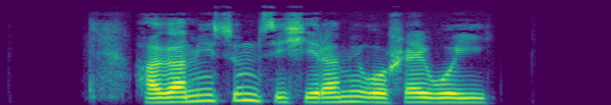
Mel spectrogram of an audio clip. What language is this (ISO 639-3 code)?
trw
